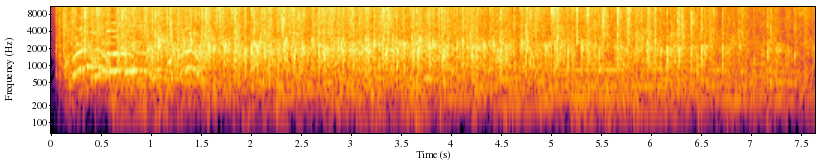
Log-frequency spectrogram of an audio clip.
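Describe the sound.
Audience applause welcomes a comedian to the stage at a comedy show, a dense, loud, steady wash of clapping that holds for the whole stretch and eases off only slightly toward the end.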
